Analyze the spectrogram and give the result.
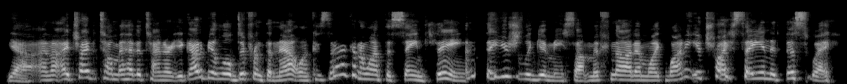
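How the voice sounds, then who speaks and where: Speaking quickly and barely pausing, this woman has a fairly high voice captured in a dry recording. As a guest author in a relaxed interview, she laughs a lot mid-sentence and acts out imagined conversations, quoting herself with animation.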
